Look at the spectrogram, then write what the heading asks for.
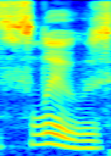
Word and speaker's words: sloughs: These are called sloughs. That's how you pronounce it.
